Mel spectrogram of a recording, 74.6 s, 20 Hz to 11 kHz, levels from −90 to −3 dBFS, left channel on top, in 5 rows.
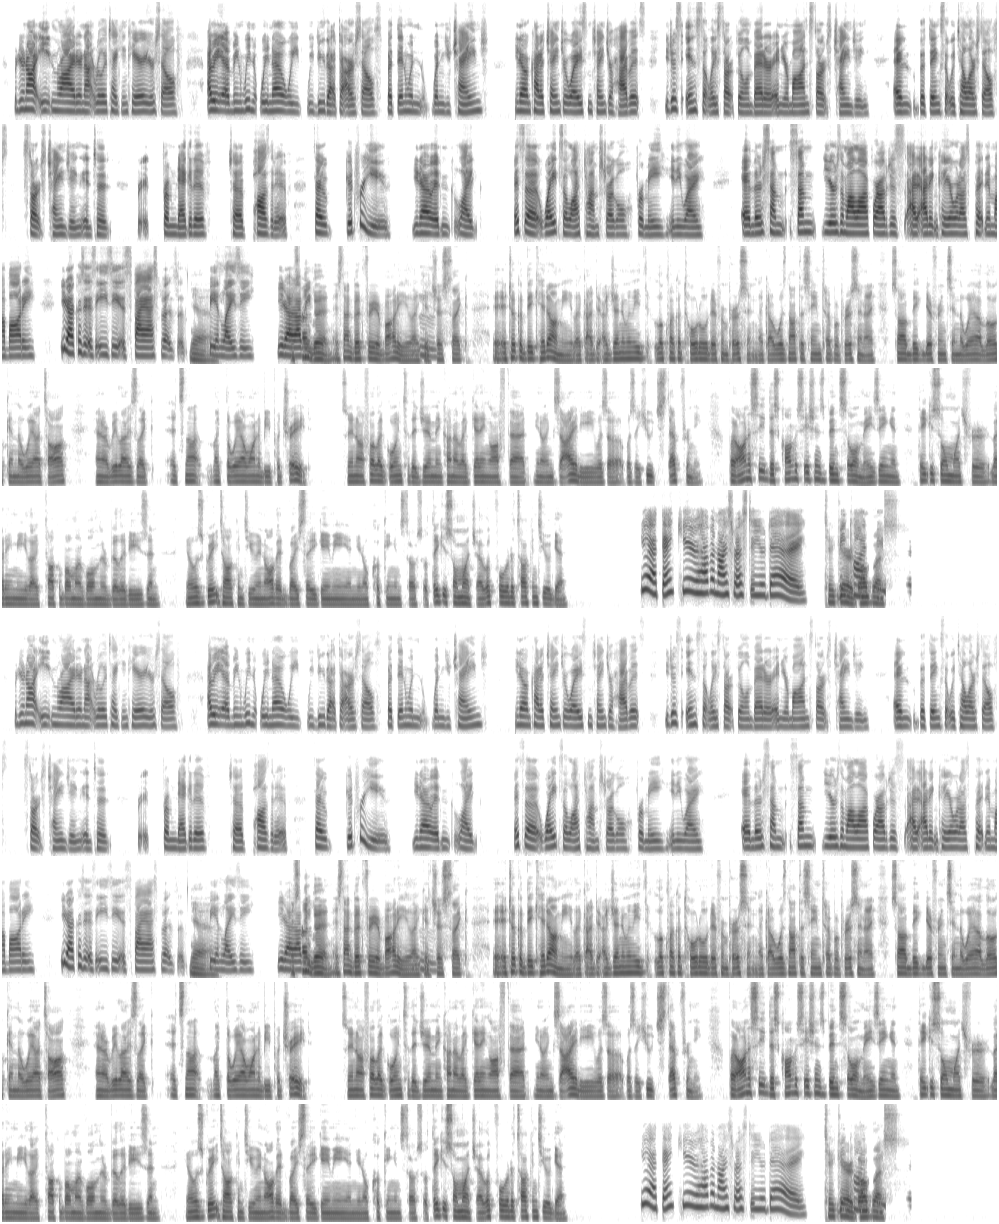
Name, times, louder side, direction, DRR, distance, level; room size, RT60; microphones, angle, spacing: voice 1, 0.2-2.6 3.1-7.3 7.7-9.5 10.0-13.0 13.4-15.0 15.3-16.5 17.0-18.0 18.3-19.2 19.6-20.7 21.1-22.0 22.6-25.4 26.0-30.3 30.7-32.6 33.0-33.6 34.0-34.5 36.1-36.4 69.3-71.8 72.2-73.0 73.3-73.4, left 5 dB, 45° left, 0.8 m, -34 dB
voice 2, 32.7-33.0 34.2-36.8 37.2-45.7 46.2-47.0 47.3-49.3 49.9-58.2 58.5-62.1 62.5-68.2 72.0-73.1, right 2 dB, 20° right, 2.0 m, -37 dB
open air
head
